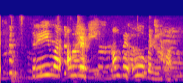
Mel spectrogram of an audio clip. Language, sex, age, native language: Icelandic, male, 8, Icelandic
